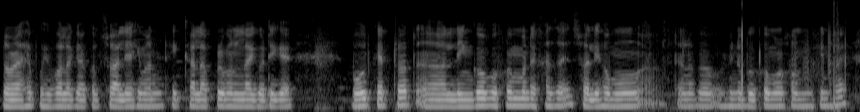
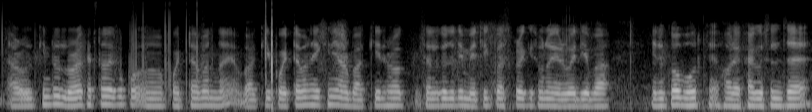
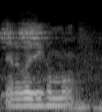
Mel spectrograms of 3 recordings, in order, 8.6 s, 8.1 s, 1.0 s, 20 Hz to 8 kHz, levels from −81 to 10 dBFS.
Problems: background sounds at intervals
